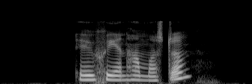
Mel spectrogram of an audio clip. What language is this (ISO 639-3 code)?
swe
